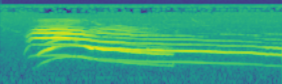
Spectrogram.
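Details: Cat at night, fighting, caught on a trail camera: one long, loud, wailing yowl that swells, wavers, then slowly falls in pitch over four seconds, with rich harmonics and no other sounds.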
